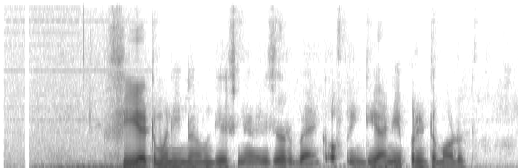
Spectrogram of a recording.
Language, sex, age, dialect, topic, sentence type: Kannada, male, 60-100, Northeastern, banking, statement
